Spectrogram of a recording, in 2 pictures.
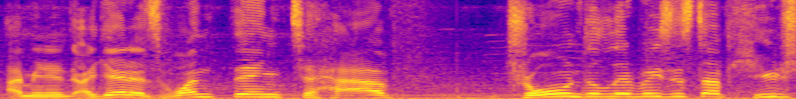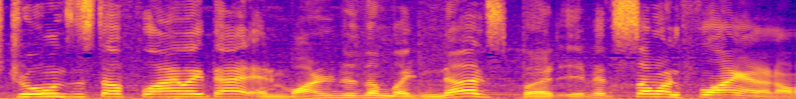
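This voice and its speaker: A man's voice: a little high, a bit bright. A man giving casual, off-the-cuff commentary in a rambling, conversational way, as a vlogger would.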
